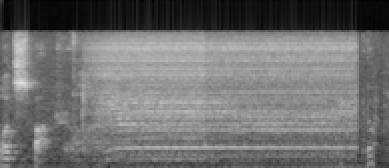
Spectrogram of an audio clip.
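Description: A milling machine spindle spins up and whirs steadily.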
